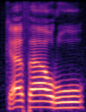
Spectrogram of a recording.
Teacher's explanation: Ra with the dhamma is going to be mufakham, rounded, heavy, full mouth. Kafaru, raise the back of the tongue.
